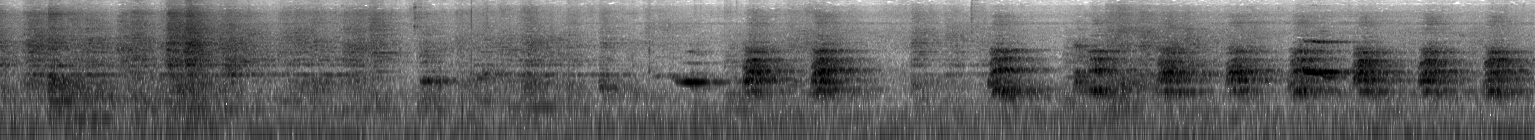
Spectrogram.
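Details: Golden retriever in the course of mating; a muddled opening with voices and faint music gives way to a quickening run of about eleven short, clear, tonal yelps, nearly one per second toward the end.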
